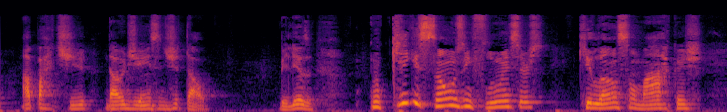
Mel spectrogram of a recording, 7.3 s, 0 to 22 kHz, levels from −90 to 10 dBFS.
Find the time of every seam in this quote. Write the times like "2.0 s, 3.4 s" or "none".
none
